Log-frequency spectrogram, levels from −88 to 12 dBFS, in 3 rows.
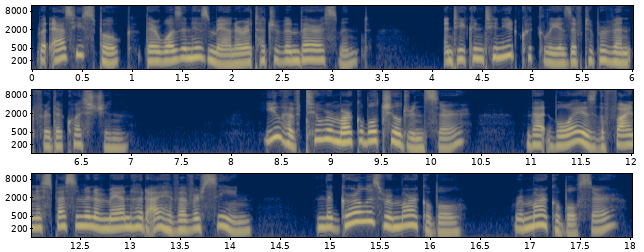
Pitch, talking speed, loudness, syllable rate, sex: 210 Hz, 155 wpm, -19 LUFS, 5.3 syllables/s, female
